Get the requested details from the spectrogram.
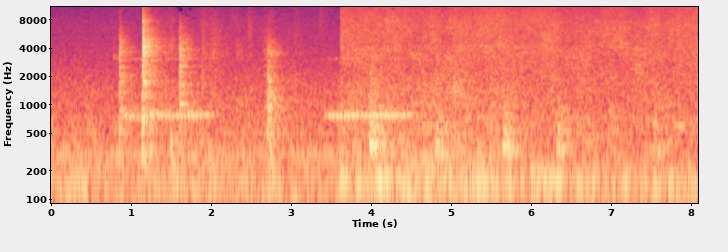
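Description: A metal tray clatters and scrapes on a wooden table.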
